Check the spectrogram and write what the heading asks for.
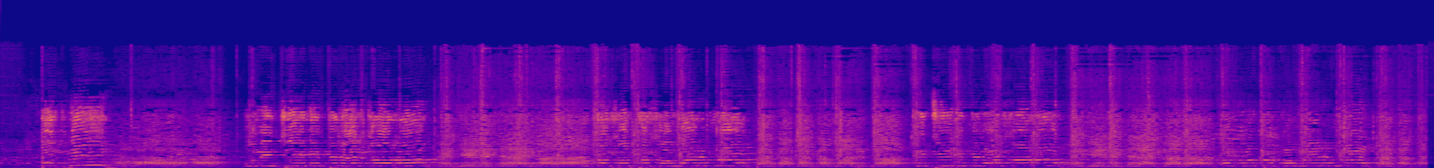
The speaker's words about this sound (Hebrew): אני רוצה להראות לכם קטע קצר ממחנה הפליטים ג'נין, קהל רב, עומד שם יחסית במרכז המחנה וקורא קריאות של זאת הנקמה שלנו, נשמע את הקטע.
